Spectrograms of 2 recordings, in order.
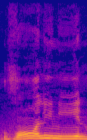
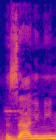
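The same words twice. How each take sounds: First: ज़ालिमीन slow with a thick emphatic z; heavy zoe. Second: ज़ालिमीन with a thin plain z, the wrong way; wrong light z. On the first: Teacher giving students the right ज़ालिमीन, heavy zoe. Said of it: "ज़ालिमीन बोलेंगे". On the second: Teacher warning students, a wrong thin z on ज़ालिमीन. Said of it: "ज़ालिमीन नहीं बोलेंगे". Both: Shown as a demonstration.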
